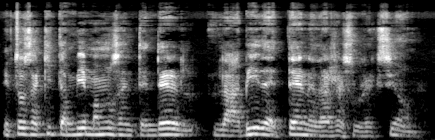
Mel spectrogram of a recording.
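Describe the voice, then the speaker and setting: A man's voice: on the high side, fairly even intonation, moderate pace, dark tone. Man preaching a Bible study, conversational. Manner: conversational, asks "¿no?" again and again, many restarts.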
